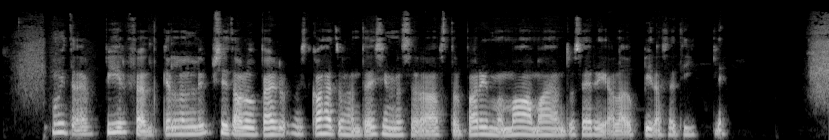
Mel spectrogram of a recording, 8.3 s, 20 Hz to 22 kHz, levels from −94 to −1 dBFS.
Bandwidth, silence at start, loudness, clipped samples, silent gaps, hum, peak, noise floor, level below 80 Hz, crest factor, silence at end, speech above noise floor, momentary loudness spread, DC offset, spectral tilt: 15.5 kHz; 0.2 s; -24 LUFS; under 0.1%; none; none; -4 dBFS; -87 dBFS; -72 dBFS; 20 dB; 0 s; 64 dB; 11 LU; under 0.1%; -5.5 dB/octave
